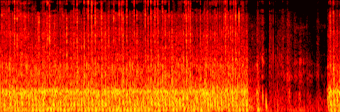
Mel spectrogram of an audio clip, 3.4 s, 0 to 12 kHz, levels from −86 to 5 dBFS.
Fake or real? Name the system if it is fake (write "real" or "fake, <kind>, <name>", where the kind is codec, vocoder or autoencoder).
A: fake, vocoder, BigVGAN v2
